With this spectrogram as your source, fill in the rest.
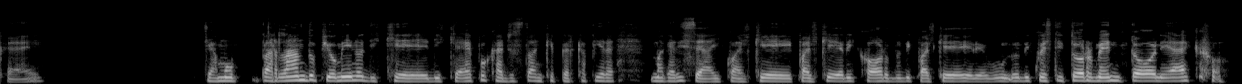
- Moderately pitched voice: Yes, medium, 155 Hz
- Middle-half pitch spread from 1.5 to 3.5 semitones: Yes, narrow, 2.4 semitones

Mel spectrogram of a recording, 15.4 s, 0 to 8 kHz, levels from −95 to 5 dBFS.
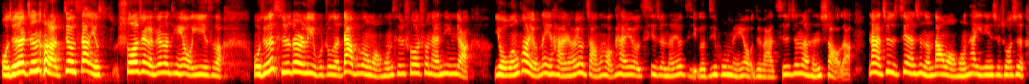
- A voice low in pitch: No, high, 245 Hz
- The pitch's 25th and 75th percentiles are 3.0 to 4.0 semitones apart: Yes, average, 3.6 semitones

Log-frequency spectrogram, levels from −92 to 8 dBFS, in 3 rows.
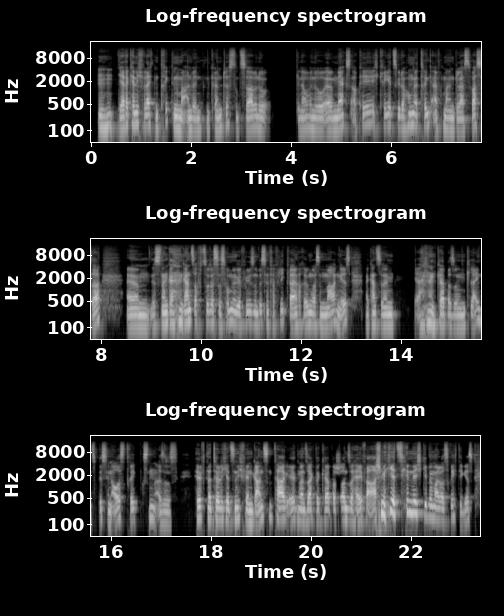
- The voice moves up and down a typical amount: Yes, average, 3.0 semitones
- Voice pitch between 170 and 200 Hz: No, low, 130 Hz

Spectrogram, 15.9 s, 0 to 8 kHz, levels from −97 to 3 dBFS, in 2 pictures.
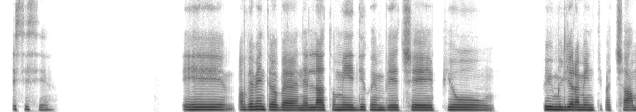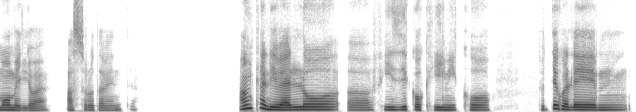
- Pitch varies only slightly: Yes, narrow, 1.8 semitones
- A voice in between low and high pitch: Yes, medium, 175 Hz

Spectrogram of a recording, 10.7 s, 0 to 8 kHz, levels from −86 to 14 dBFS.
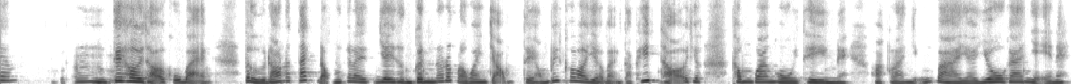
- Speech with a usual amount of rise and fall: Yes, average, 5.0 semitones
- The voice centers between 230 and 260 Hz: Yes, high, 240 Hz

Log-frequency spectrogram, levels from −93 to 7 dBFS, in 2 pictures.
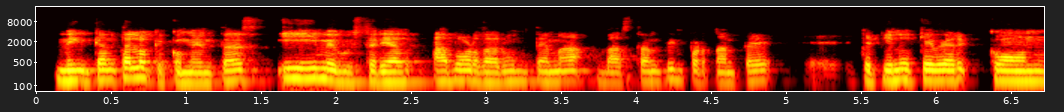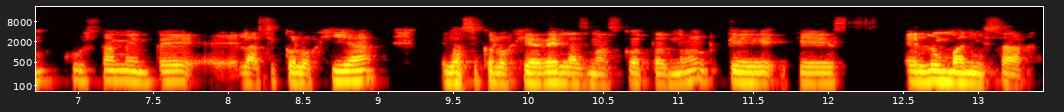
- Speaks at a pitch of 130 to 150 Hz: Yes, low, 135 Hz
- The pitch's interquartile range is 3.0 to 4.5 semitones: No, narrow, 2.4 semitones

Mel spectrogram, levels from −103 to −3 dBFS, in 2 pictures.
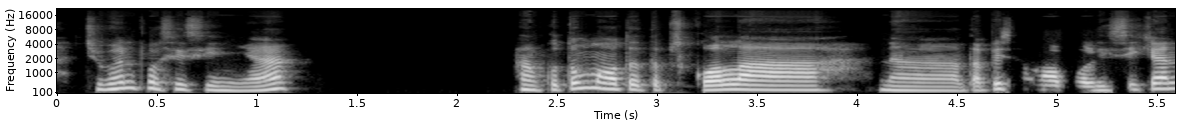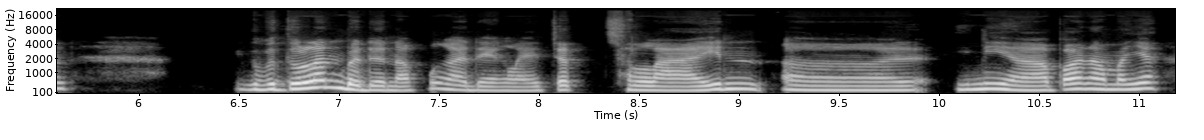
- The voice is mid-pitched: No, high, 210 Hz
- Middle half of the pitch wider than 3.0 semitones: Yes, average, 3.8 semitones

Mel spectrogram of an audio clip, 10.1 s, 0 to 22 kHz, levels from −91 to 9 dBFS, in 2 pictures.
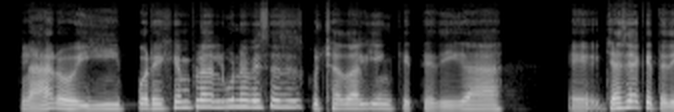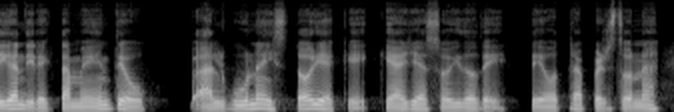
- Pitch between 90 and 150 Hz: Yes, low, 135 Hz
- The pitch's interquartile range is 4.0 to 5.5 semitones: Yes, average, 4.3 semitones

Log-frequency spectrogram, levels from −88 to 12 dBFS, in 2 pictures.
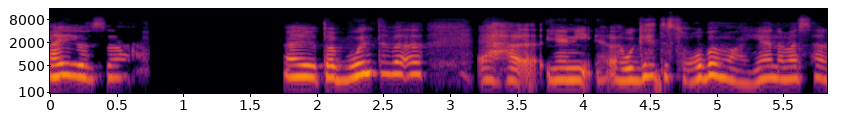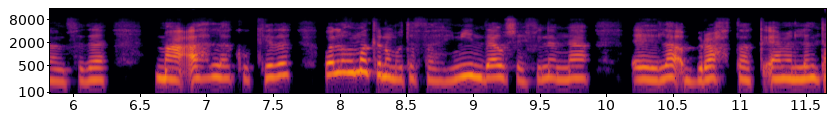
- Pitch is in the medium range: No, high, 240 Hz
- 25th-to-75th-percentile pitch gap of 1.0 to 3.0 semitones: Yes, narrow, 2.6 semitones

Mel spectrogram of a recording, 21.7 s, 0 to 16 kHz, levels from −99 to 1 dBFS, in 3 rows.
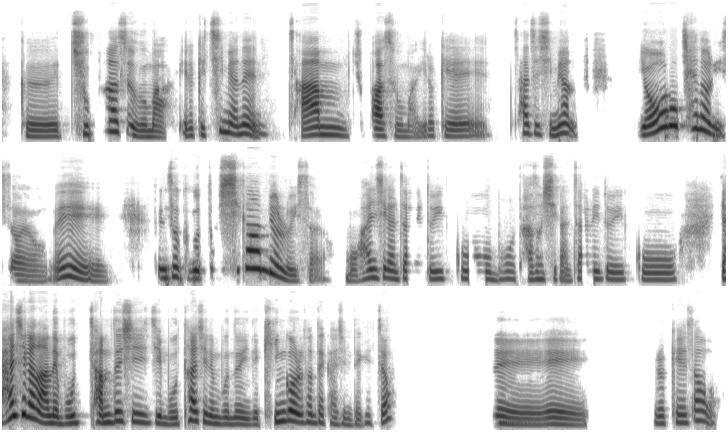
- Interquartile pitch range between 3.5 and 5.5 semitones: Yes, average, 5.2 semitones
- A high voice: Yes, high, 195 Hz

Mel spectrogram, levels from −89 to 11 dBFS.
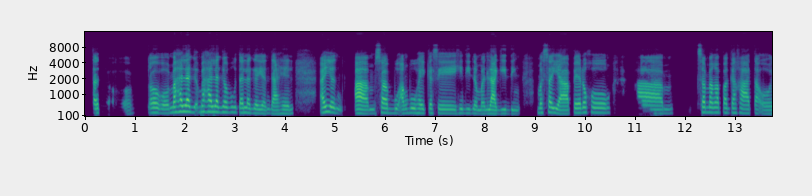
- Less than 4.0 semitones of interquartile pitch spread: Yes, average, 3.6 semitones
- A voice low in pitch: No, medium, 185 Hz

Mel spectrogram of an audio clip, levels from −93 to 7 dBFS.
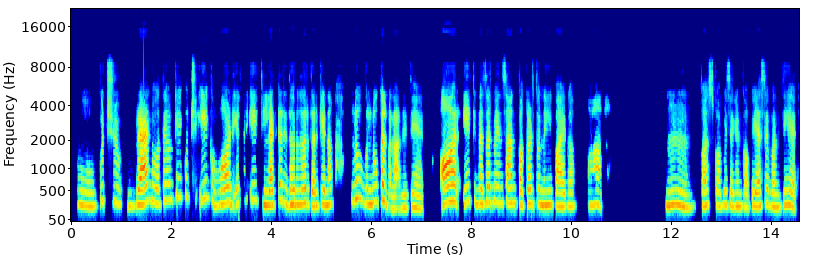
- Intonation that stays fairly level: No, average, 3.5 semitones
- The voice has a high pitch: Yes, very high, 255 Hz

